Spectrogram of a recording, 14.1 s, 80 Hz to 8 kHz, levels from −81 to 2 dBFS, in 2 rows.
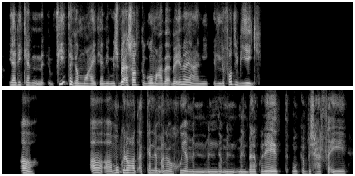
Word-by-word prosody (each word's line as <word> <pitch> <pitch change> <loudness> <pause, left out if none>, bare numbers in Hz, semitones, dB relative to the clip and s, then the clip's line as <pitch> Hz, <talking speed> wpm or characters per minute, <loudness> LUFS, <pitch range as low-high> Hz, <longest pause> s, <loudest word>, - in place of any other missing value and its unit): يعني 210 0 +4
كان 205 -1 -2 0.2
في 300 +5 +6
تجمّعات 175 - +1
يعني 170 +2 -3
مش 175 0 0
بقى 255 - +9
شرط 225 -3 +5
جمعة 175 -4 +1
بقى 165 -1 +1
بقينا 235 +6 +2
يعني 165 -5 -3
اللي 175 +1 -4
فاضي 240 +3 -1
بييجي. 185 -1 +1 2.2
آه. 195 -6 +3 1.1
آه، 220 -4 +2
آه، - - +1
ممكن 225 +1 -1
أقعد 220 -1 +1
أتكلّم 210 -1 -4
أنا 200 -1 -2
وأخويا 195 +2 -2
من 165 -3 -7
من 170 0 -5 0.2
من 170 0 -6
من - - -3
البلكونات، 185 +3 +1
ممكن 185 +1 -7
مش 180 - +1
عارفة 180 +2 -4
إيه، 185 +1 -4
185 Hz, 135 wpm, -24 LUFS, 170-210 Hz, 2.2 s, بقى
